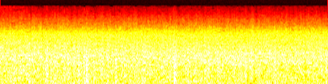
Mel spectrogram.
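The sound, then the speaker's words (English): Steady rain pours down in a dense, even hiss, with countless drops pattering on a surface and no pauses or voices throughout. “Thunder rumbled overhead.”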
